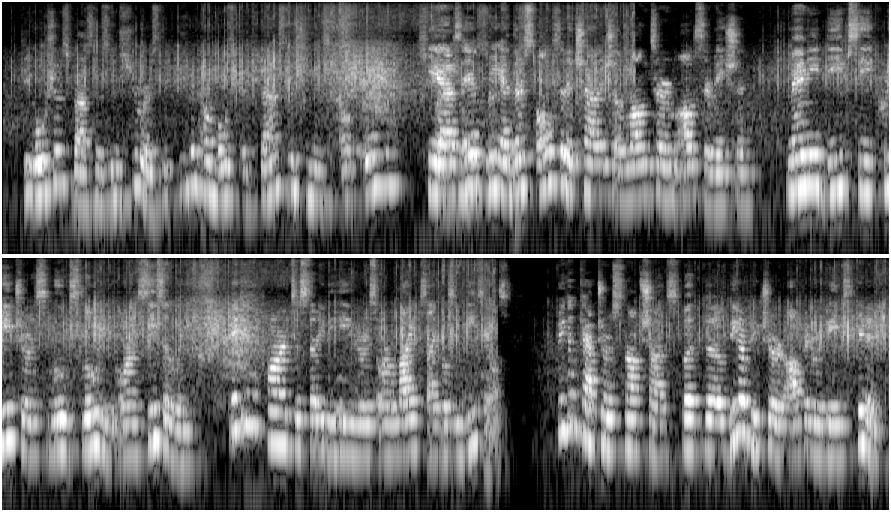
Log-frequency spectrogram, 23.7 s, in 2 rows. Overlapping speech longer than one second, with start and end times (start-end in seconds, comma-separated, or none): 5.8-7.0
